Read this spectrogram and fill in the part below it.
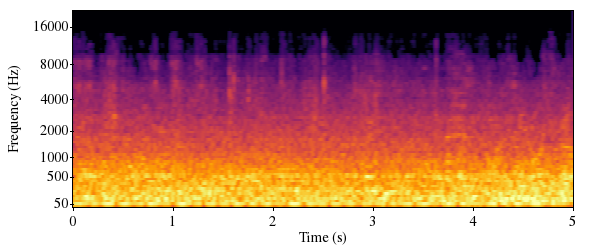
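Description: A crowd of young men and women chatter and murmur close by.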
